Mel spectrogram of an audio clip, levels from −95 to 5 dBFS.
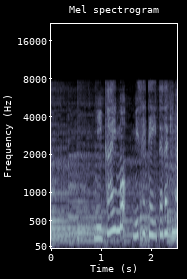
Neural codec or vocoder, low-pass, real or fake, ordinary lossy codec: codec, 16 kHz, 16 kbps, FreqCodec, smaller model; none; fake; none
